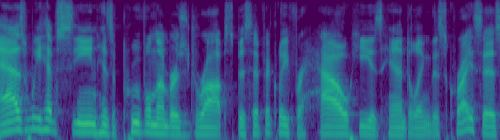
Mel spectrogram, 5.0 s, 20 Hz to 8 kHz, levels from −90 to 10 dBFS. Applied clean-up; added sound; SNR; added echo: none; none; none; none.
